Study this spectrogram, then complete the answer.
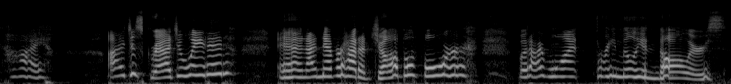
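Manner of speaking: high, loud, overeager pitch; nervous graduate. Pretend. Graduate asking the big boss for millions, high and loud. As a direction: blurt out a huge ask like a nervous new graduate.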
